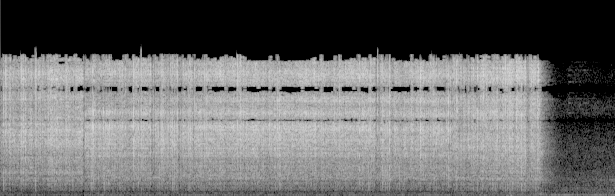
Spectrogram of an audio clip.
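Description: Wire-feed (MIG) welder arc crackling steadily while welding steel angle iron, stopping abruptly about five and a half seconds in; a low steady hum carries on underneath.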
